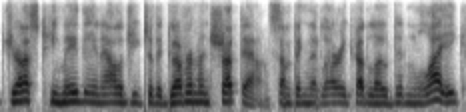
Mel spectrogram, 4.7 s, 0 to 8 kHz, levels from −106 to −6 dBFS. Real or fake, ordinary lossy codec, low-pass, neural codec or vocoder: fake; Opus, 16 kbps; 7.2 kHz; codec, 24 kHz, 1.5 kbps, HILCodec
